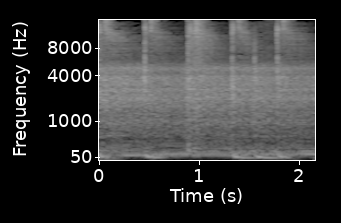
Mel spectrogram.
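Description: Background rock music with a steady beat.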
